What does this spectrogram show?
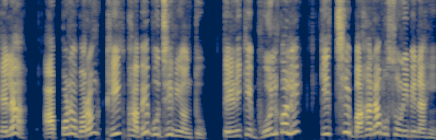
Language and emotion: Odia, angry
